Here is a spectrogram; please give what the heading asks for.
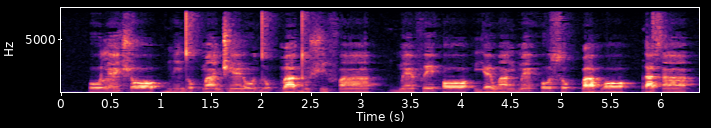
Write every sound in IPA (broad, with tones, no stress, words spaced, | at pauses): o˧lɛ̃˦ ʃɔ˦˨ | bĩ˧do˦ɡ͡bã˦˨ d͡ʒɛ̃˧ ɾo˧ do˦ɡ͡ba˧du˨ʃi˨˦ fã˧ | ɡ͡bɛ̃˧fe˦hɔ˦ | jɛ˨wã˨˦ ɡ͡bɛ̃˦ho˦ so˦˨k͡pa˨˦bɔ˧ | ɾa˧sã˧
